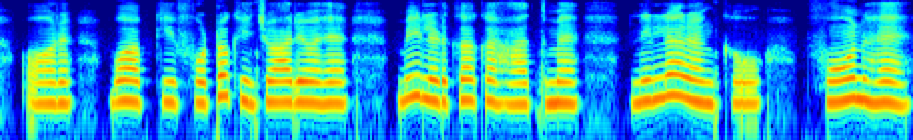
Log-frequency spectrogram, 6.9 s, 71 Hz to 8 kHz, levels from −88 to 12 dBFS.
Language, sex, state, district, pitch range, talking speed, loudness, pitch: Marwari, female, Rajasthan, Churu, 250-275 Hz, 150 wpm, -16 LUFS, 260 Hz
